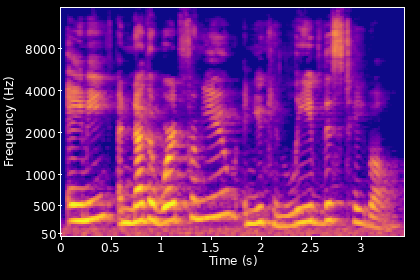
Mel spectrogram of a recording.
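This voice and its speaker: A woman's voice: lowish voice, animated, drawn-out words, creaky, mellow, heavily acted. A woman voicing a stern, fed-up middle-aged mother who gives clipped, firm commands at the dinner table.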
